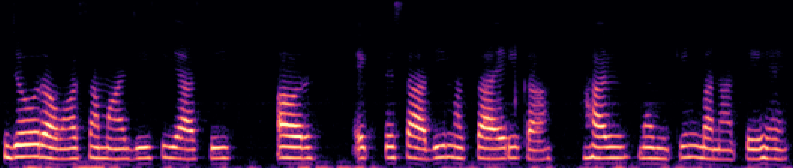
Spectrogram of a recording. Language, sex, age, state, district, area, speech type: Urdu, female, 18-30, Maharashtra, Nashik, urban, spontaneous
